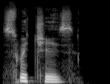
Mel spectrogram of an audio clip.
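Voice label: "switches", British English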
